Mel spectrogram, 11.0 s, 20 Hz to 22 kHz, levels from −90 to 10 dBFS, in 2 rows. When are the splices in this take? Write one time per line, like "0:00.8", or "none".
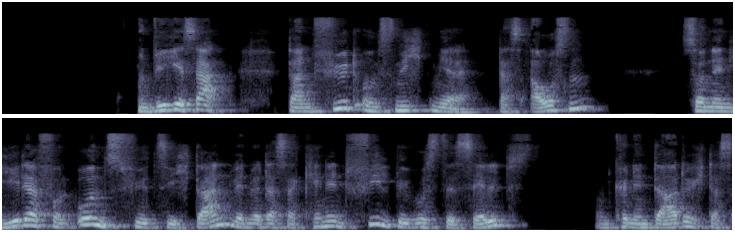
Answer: none

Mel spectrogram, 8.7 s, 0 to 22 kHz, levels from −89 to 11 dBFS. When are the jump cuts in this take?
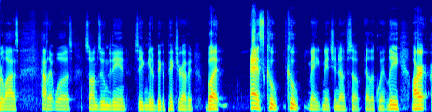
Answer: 0:00.9
0:05.7

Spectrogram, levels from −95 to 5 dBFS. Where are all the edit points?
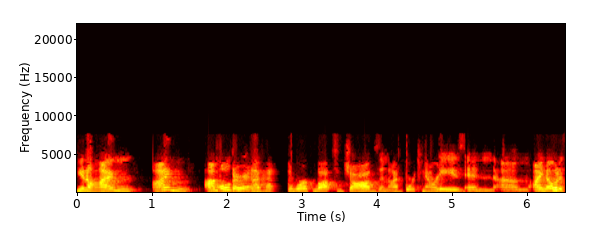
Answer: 0:04.3
0:05.2

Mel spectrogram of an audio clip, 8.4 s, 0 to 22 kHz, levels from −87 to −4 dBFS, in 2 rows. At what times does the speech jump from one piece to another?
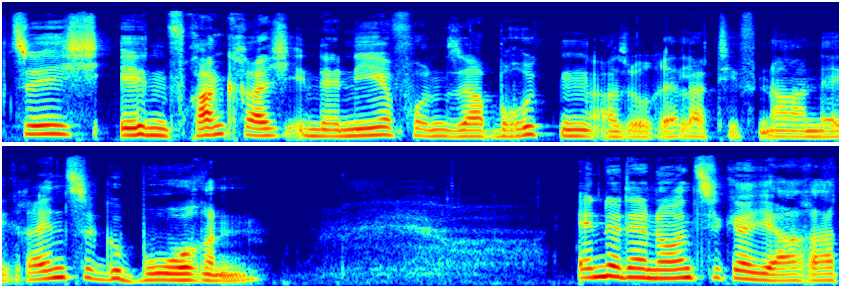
none

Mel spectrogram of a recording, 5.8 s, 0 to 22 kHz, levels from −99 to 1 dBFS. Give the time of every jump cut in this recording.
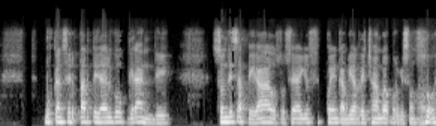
none

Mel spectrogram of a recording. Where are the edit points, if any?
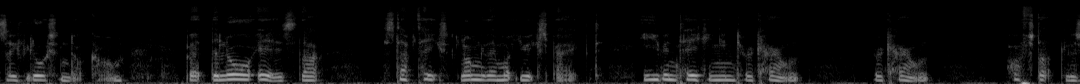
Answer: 0:06.3
0:08.7

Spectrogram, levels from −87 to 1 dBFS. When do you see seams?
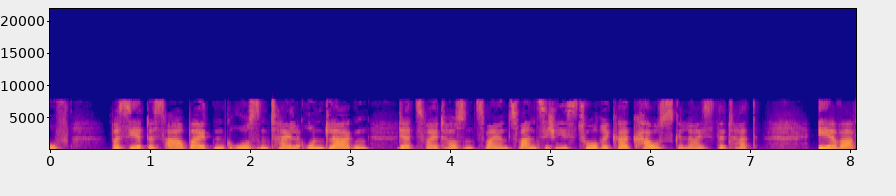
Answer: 0:01.2
0:01.8
0:02.5
0:03.5
0:05.1
0:05.8

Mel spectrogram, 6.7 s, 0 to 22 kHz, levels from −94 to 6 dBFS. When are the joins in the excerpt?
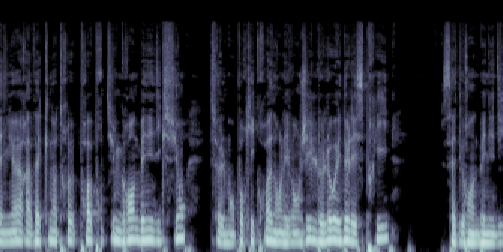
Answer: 0:01.3
0:02.8
0:03.3

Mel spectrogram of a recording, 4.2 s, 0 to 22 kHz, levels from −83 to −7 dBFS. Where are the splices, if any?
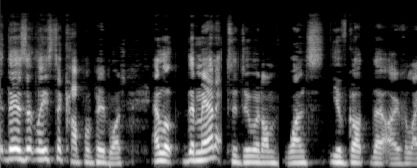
0:01.1
0:01.8
0:02.2
0:02.8

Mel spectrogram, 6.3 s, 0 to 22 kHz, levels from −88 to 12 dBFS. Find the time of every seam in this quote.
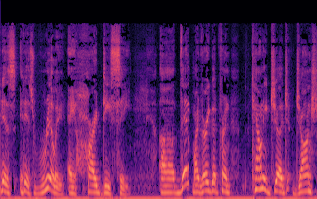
0:01.3
0:02.0
0:03.8
0:04.9

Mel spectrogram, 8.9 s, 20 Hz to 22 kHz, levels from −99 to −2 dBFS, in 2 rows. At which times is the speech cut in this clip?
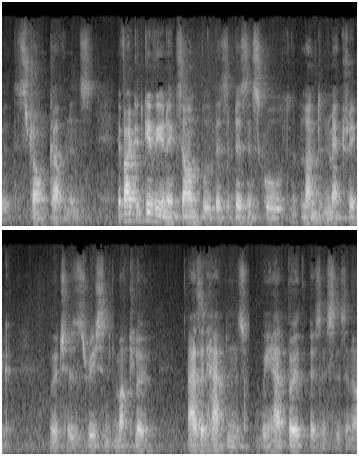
0:05.8
0:07.5

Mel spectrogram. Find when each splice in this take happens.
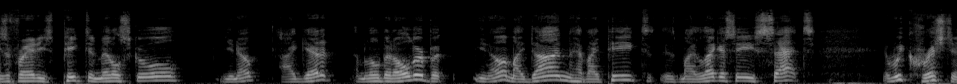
0:02.1
0:02.7

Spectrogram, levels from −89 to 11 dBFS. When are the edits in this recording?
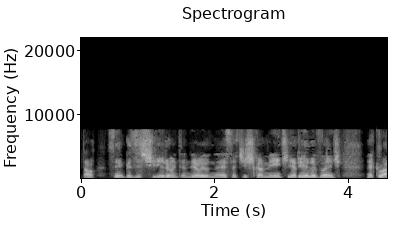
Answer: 0:03.2

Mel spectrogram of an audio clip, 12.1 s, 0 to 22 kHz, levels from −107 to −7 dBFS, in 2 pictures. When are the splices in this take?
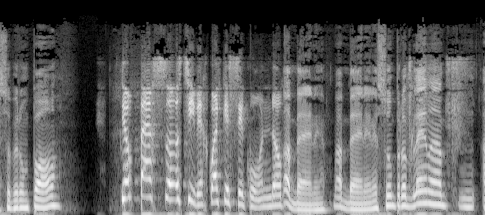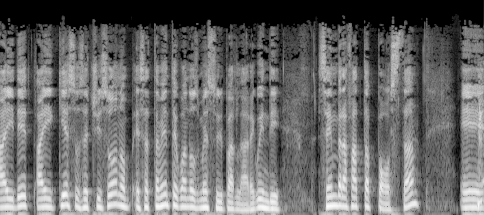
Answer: none

